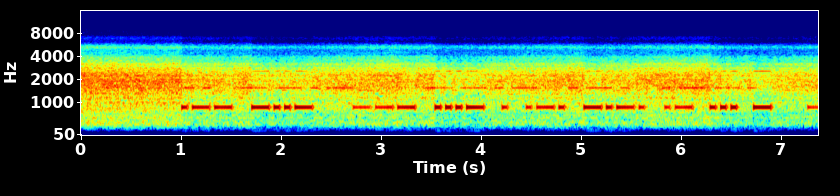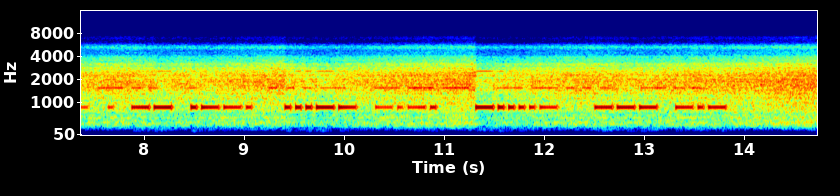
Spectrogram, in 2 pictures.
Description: Morse code, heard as a keyed tone, hand-sent with a paddle, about 23 wpm, 850 Hz, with radio static and a weaker station near 1540 Hz. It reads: WX OVERCAST TEMP 3C - OK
